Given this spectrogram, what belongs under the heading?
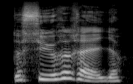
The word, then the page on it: de süüre Rëje: Bas Rhin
